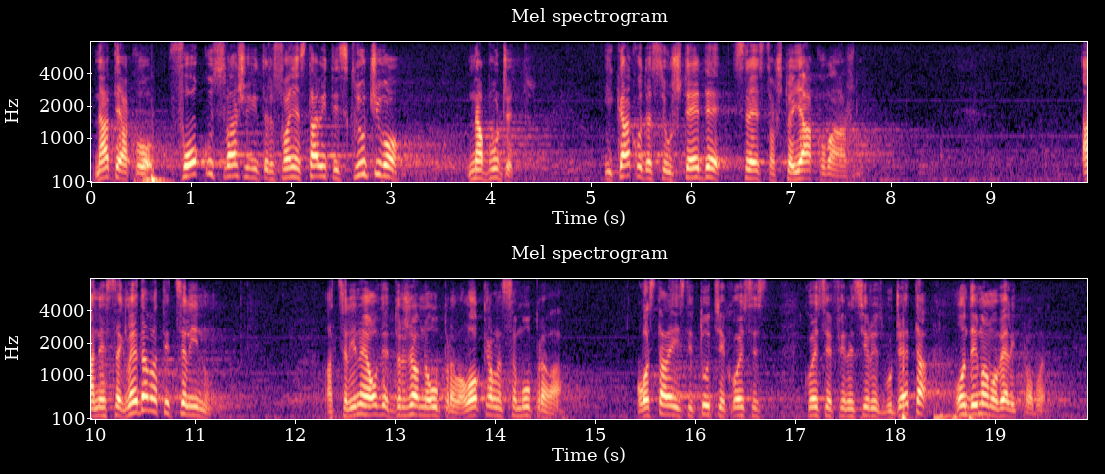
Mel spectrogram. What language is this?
Serbian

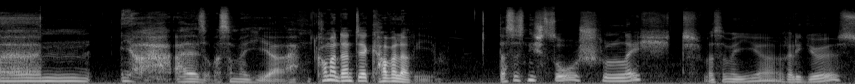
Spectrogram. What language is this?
German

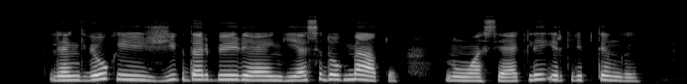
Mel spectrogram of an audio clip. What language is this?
Lithuanian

